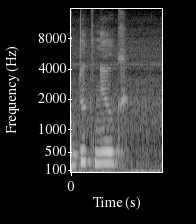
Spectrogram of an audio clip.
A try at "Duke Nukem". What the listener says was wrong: Duke Nukem. Duke Nukem? N-U-K-E-M. You always say Duke Nuke.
